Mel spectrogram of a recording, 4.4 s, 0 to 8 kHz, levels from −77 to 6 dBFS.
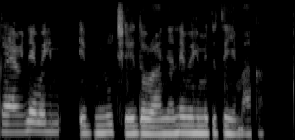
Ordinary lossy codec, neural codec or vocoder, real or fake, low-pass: none; none; real; 7.2 kHz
